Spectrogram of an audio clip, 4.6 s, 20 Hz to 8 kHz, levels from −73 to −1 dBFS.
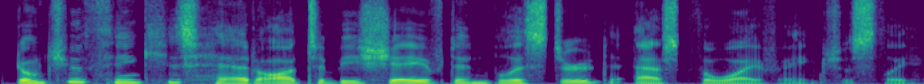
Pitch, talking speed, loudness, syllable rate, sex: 140 Hz, 195 wpm, -18 LUFS, 4.8 syllables/s, male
